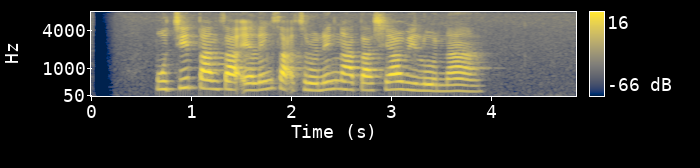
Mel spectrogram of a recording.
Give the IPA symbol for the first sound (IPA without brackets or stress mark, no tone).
p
